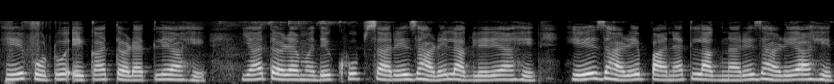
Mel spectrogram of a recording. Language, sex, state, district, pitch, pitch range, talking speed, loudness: Marathi, female, Maharashtra, Nagpur, 225 Hz, 210-235 Hz, 130 wpm, -15 LUFS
